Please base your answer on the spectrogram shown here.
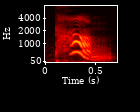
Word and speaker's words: thumb: correct pronunciation is thumb the letter b is silent and then the last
